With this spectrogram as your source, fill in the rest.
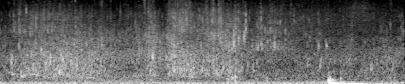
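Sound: sea water lapping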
